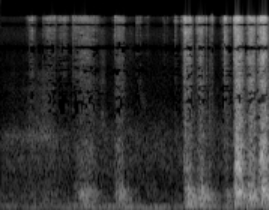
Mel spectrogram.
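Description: A hand saw rasps back and forth through wood.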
